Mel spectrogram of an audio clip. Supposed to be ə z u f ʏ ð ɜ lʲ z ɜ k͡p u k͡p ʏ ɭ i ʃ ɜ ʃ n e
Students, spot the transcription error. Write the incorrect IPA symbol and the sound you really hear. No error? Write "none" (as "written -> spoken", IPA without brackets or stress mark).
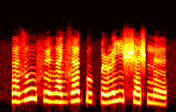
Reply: e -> ɘ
